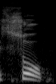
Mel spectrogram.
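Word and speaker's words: soap: जैसे कि सोप, स ओ प, सोप, इसमें ओ अपना लॉन्ग साउंड निकाल रहे हैं, ए जो है वो क्वाइट है। आप बच्चों को यूँ बता सकते हैं कि जब वो स्पेलिंग लिखेंगे तो उनको बताएं कि ओ ए सोप में आ रहा है, इसमें ओ अपनी लॉन्ग साउंड निकालेगा, ए क्वाइट रहेगा।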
